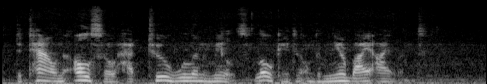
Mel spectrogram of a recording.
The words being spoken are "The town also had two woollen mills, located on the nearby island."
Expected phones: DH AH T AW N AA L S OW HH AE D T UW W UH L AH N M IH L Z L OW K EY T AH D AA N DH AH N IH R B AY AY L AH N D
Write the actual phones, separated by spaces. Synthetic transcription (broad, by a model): DH AH T AW N AA L S OW HH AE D T UW W UH L AH N M IH L Z L OW K EY T AH D N DH AH N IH R B AY AY L AH N D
